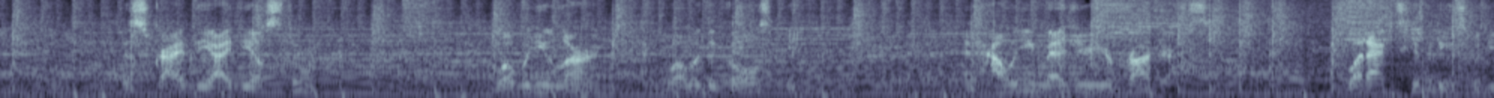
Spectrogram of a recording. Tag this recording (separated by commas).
Speech, Music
